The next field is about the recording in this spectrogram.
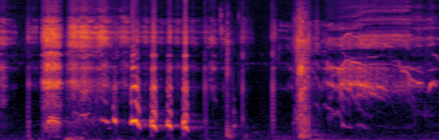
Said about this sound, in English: Don't snort. That does not help.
